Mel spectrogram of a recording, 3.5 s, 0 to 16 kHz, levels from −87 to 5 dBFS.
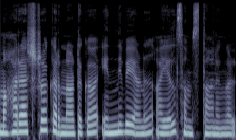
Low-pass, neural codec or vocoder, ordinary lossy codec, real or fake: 14.4 kHz; vocoder, 44.1 kHz, 128 mel bands every 512 samples, BigVGAN v2; none; fake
